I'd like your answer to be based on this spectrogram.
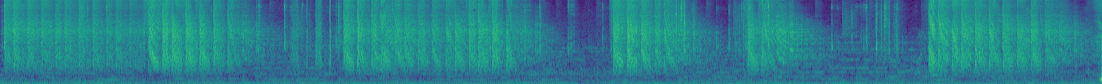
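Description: Bursts of rapid automatic gunfire in the game GTA SA-MP on Android, in short and longer volleys separated by brief pauses, loud and dense like game weapon effects, with no talking.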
